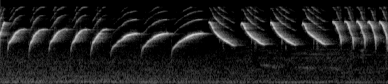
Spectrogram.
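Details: Belgian canary song for canary training: loud, clear, arched whistled notes repeated about three times a second. They slide higher, then speed into quicker falling notes at the end.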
